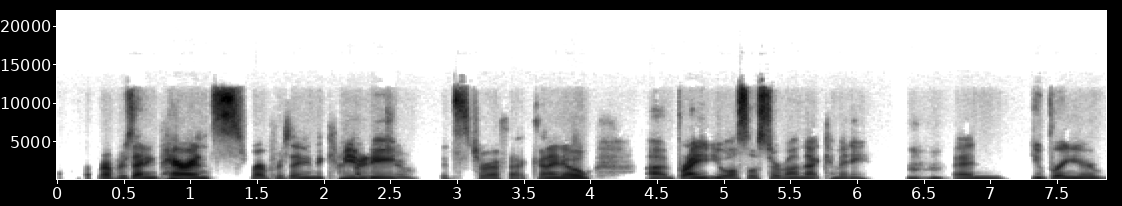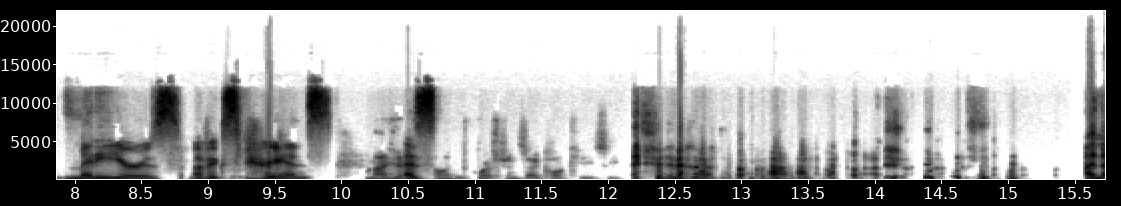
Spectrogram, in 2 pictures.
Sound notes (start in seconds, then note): 11.0 chuckles; 12.2 both laughing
